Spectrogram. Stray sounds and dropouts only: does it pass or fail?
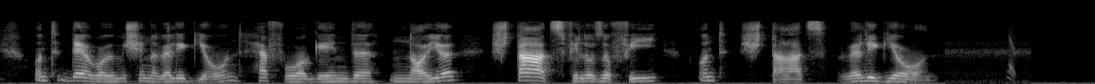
fail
